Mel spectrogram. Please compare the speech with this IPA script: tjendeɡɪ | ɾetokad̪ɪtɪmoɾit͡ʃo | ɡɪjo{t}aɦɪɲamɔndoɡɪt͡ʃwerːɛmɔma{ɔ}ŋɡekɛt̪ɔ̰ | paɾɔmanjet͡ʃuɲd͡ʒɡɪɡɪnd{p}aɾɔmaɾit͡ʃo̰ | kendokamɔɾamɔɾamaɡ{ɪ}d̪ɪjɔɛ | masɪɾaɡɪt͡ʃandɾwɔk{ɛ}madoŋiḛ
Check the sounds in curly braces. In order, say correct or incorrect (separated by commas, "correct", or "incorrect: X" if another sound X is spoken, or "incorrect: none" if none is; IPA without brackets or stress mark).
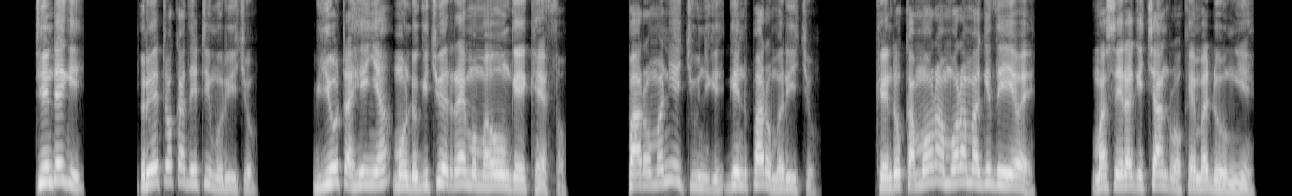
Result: correct, incorrect: o, correct, correct, correct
